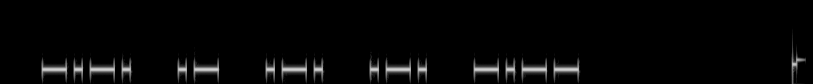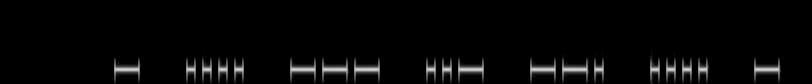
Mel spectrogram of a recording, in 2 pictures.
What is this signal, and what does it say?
Morse code, heard as a keyed tone, about 15 wpm, spaced as for 11 wpm, 700 Hz. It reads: CARRY THOUGHT
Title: 2x Character Spacing - Top 300 Words - 15wpm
